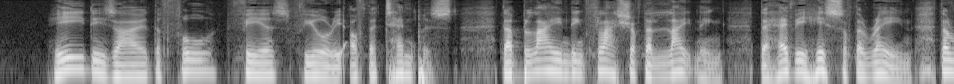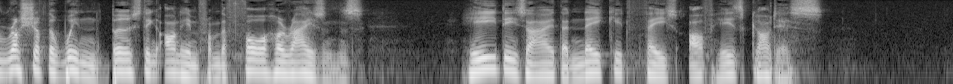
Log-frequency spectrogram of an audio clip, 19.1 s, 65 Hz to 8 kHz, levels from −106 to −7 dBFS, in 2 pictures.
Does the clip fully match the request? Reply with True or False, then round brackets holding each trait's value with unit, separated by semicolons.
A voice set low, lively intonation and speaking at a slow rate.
False (110 Hz; 4.1 semitones; 130 wpm)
